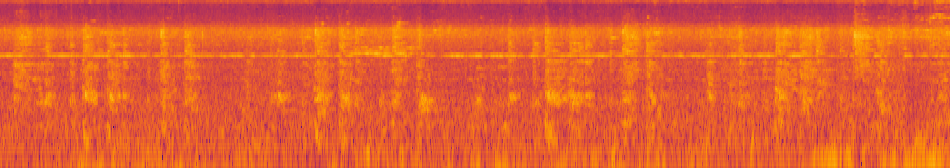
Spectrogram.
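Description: Bangladesh Railway passenger coaches rolling past close by, their wheels clattering irregularly over the rail joints, with a thin, steady, high squeal throughout.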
